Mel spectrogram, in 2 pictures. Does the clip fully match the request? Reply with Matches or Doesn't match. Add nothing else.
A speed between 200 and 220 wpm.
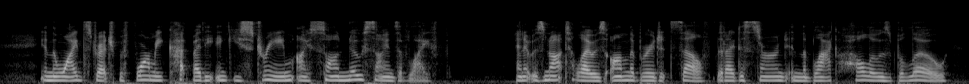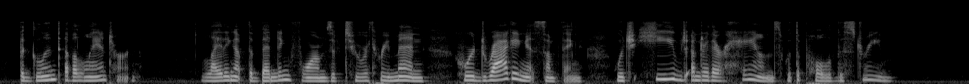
Matches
